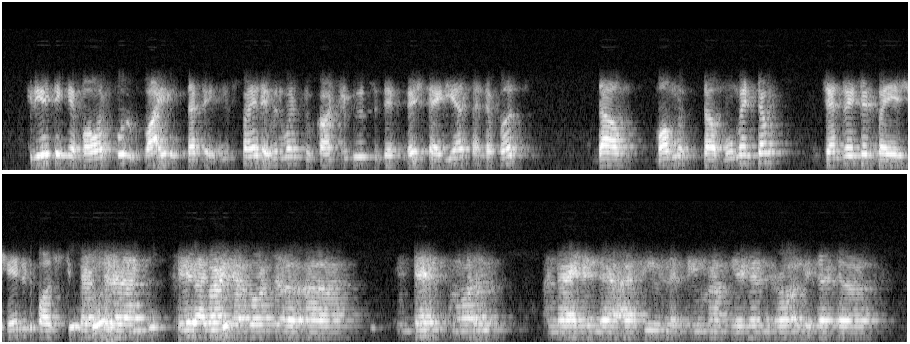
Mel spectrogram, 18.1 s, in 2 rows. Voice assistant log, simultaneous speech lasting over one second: present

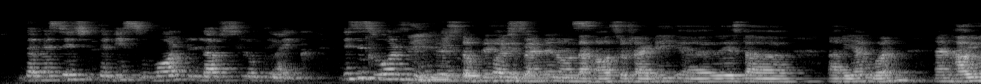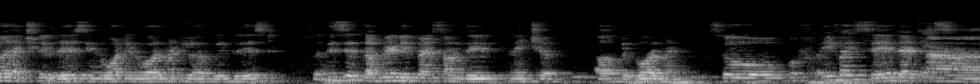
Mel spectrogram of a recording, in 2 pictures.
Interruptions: present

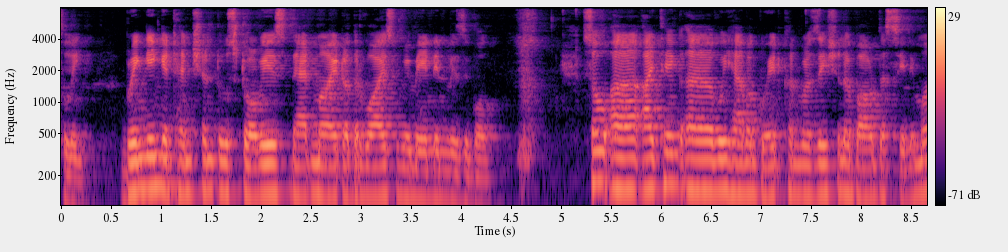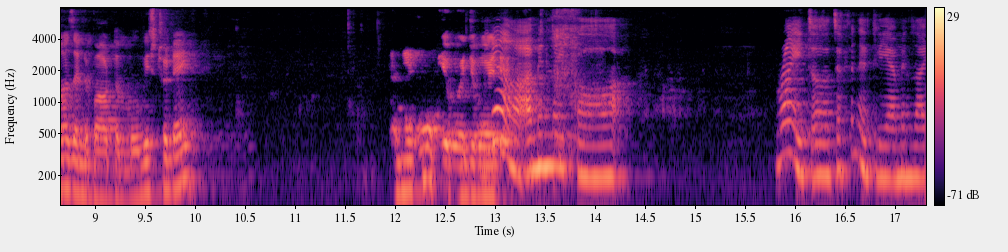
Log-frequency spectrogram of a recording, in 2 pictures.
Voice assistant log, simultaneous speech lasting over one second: none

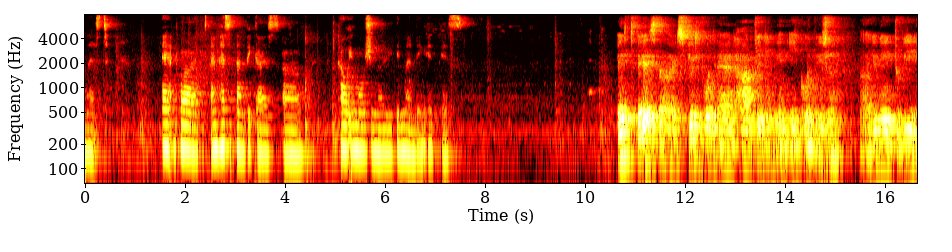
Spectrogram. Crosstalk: none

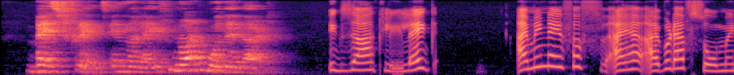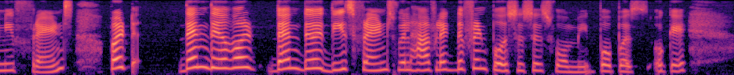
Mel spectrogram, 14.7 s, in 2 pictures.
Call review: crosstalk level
none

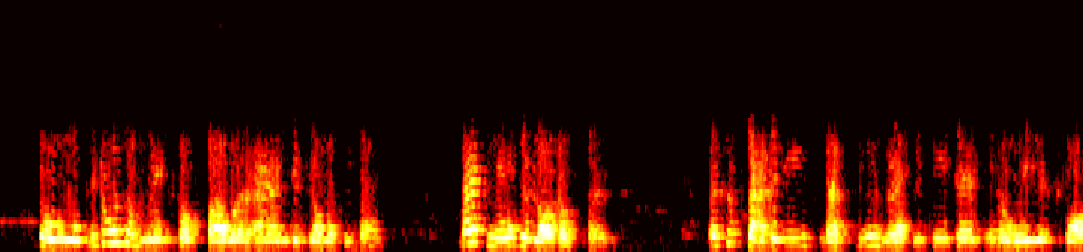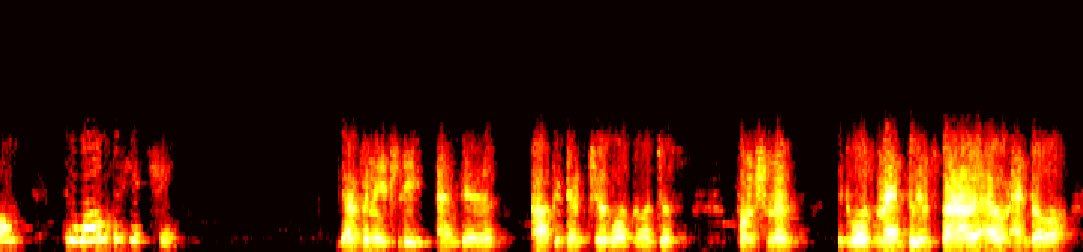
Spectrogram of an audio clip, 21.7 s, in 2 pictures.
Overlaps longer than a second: none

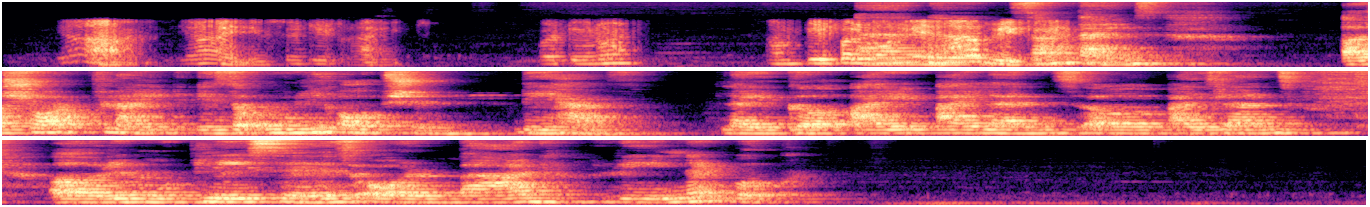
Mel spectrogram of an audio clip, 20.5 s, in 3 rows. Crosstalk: present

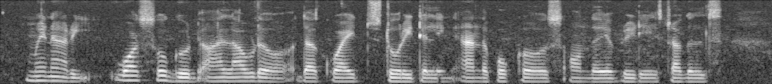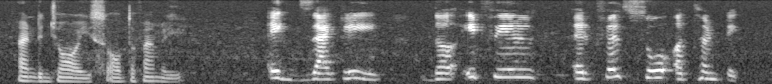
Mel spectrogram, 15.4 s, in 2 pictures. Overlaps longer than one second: none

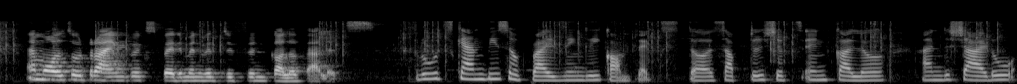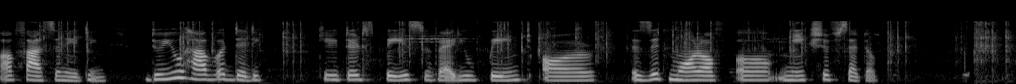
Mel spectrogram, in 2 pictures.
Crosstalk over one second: none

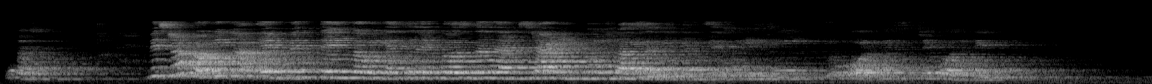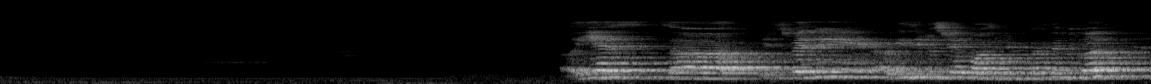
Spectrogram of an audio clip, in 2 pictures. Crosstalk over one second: present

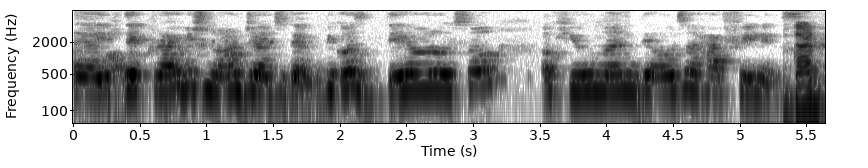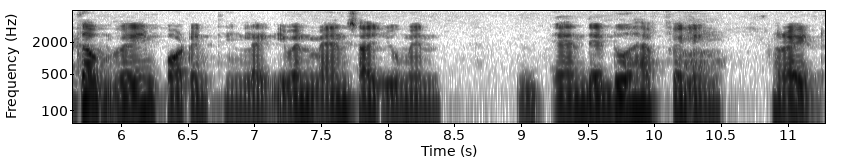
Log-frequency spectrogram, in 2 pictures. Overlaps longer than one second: none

